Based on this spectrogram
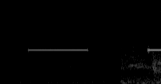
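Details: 2004 Toyota Matrix with the battery jumped and the key turned to start: two steady high chimes about a second apart and dash lights on, but no starter whir or engine sound. It won't crank.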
